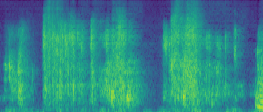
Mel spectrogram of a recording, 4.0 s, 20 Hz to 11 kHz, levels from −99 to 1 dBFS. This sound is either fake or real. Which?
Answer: fake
